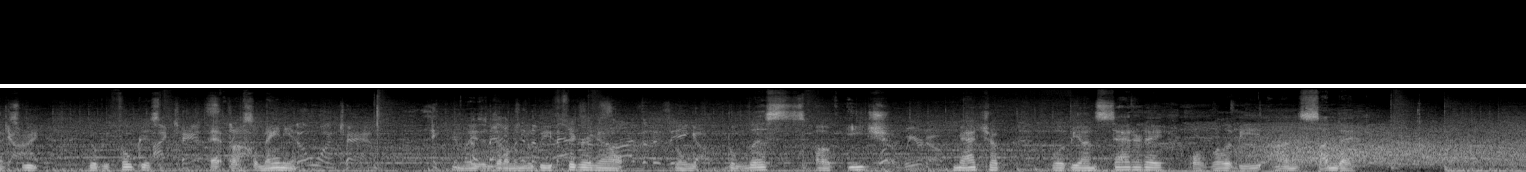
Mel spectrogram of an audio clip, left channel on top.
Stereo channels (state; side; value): silent; left; 62 dB below the other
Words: week, he'll be focused at WrestleMania. And ladies and gentlemen, you'll be figuring out the lists of each matchup. Will it be on Saturday or will it be on Sunday?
